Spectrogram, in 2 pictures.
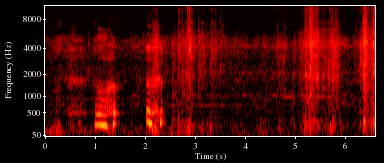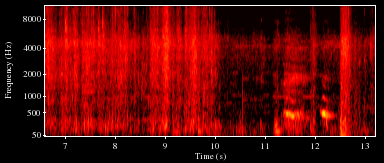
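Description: A young woman sobs and wails close by.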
